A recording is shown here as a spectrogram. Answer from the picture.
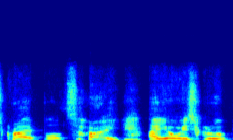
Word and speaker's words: Kripal: Jeffrey, I always mispronounce his name, Kripal. Kripal, I think it's Kripal. That's what it is, Kripal.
